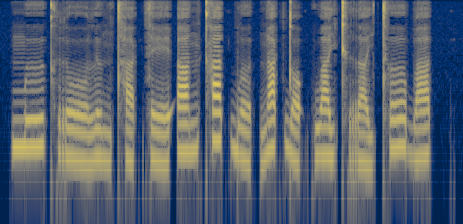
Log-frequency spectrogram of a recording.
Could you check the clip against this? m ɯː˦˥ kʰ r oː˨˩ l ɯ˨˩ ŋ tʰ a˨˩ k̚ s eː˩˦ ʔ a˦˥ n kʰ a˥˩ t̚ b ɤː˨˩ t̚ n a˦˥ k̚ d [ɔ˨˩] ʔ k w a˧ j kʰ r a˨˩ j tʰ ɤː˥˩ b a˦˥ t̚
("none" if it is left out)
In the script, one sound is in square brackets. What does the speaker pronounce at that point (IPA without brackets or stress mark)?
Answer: ɔ˨˩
